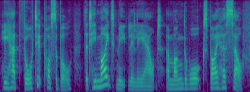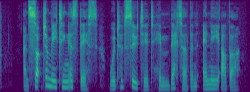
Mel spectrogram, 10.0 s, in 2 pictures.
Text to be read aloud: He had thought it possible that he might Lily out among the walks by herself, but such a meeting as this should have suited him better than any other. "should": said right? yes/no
no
